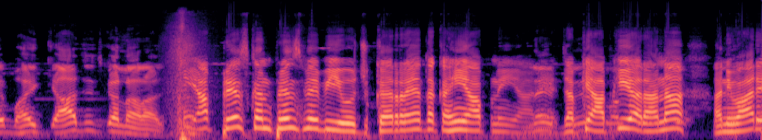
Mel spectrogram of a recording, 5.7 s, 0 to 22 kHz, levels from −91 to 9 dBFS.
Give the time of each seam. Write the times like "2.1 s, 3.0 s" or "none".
1.4 s

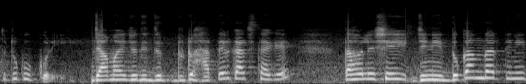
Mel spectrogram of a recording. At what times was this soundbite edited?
0.9 s, 4.0 s

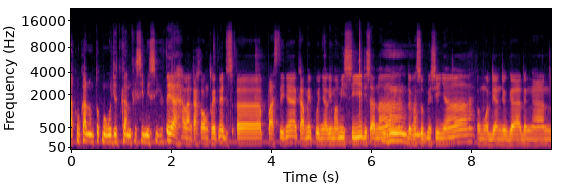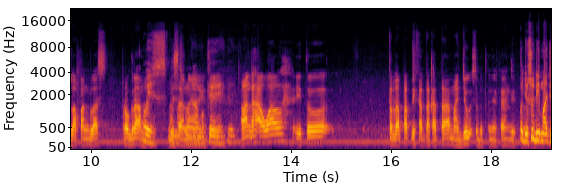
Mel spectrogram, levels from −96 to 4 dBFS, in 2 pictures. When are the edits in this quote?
none

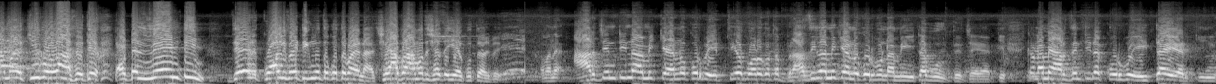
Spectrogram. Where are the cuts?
5.3 s

